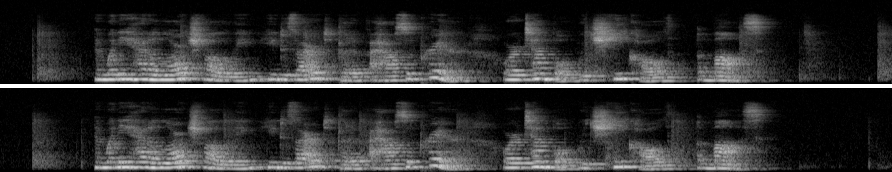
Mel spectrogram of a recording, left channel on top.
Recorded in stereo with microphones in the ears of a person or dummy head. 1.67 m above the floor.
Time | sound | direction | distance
0.9 | a woman speaking | 50° right (ahead or behind) | 1.9 m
